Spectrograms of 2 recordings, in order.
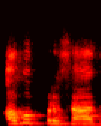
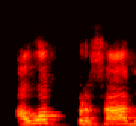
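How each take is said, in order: First: अवप्रसाद split as "av-prasad", single प; unjoined reading. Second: अवप्रसाद as "avap-prasad", प doubled; joined conjunct. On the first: Teacher showing the common mistake, अवप्रसाद unjoined as av-prasad. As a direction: say अवप्रसाद with अव apart from प्रसाद. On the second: Teacher correcting pupils' Sanskrit, अवप्रसाद joined as avap-prasad. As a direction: close the second syllable of अवप्रसाद on प: avap-prasad. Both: Shown as a demonstration. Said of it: "नहीं अवप्रसाद हो जाएगा".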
